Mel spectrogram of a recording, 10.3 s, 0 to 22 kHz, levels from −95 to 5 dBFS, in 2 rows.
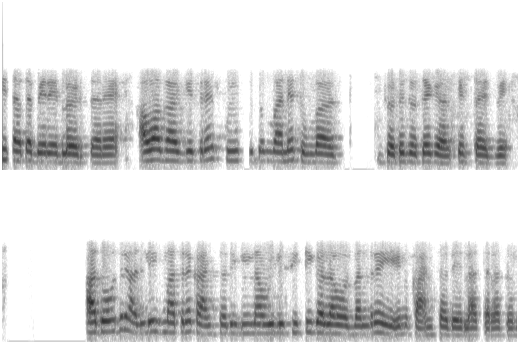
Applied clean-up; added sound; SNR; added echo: none; none; none; none.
